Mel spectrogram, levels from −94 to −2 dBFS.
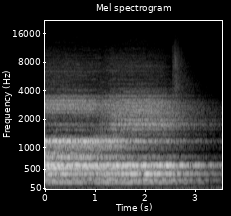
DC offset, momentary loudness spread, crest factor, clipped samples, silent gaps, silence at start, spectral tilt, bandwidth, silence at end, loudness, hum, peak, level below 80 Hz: under 0.1%; 15 LU; 14 dB; under 0.1%; none; 0 s; -5 dB/octave; 9.4 kHz; 0.1 s; -27 LUFS; none; -14 dBFS; -68 dBFS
